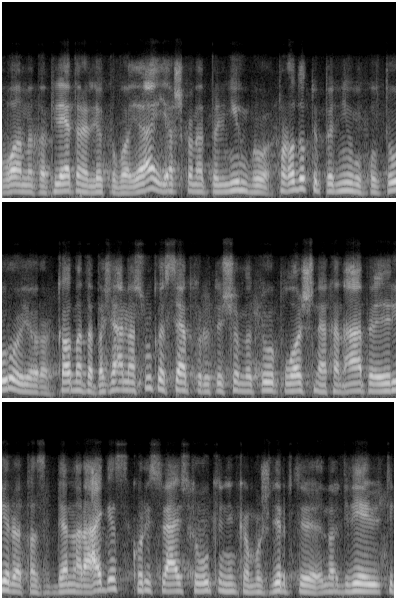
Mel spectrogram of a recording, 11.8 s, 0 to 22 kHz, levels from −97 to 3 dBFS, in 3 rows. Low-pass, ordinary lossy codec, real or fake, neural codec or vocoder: 7.2 kHz; Opus, 32 kbps; fake; codec, 16 kHz, 0.8 kbps, ZipCodec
